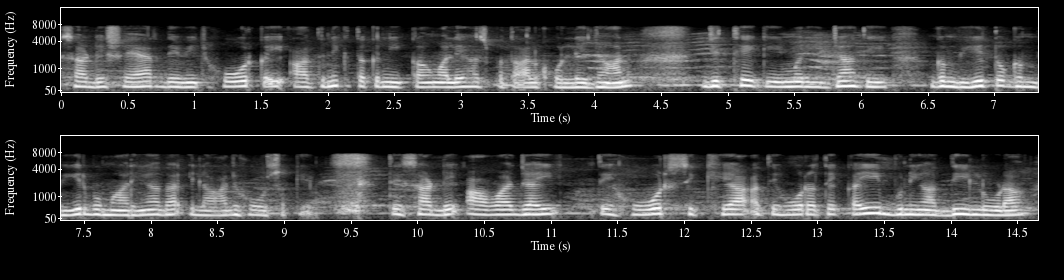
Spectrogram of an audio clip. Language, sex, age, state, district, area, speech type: Punjabi, female, 30-45, Punjab, Kapurthala, urban, spontaneous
